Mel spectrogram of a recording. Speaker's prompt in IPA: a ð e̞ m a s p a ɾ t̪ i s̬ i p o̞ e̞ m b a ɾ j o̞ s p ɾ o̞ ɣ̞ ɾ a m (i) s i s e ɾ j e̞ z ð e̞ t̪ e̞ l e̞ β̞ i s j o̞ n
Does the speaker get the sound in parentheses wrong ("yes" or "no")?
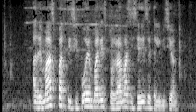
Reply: yes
